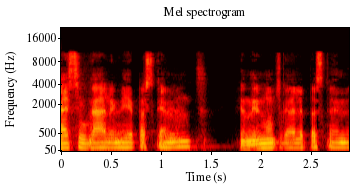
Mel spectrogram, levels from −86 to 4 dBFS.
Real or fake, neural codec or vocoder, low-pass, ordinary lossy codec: fake; codec, 44.1 kHz, 2.6 kbps, DAC; 10.8 kHz; MP3, 48 kbps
